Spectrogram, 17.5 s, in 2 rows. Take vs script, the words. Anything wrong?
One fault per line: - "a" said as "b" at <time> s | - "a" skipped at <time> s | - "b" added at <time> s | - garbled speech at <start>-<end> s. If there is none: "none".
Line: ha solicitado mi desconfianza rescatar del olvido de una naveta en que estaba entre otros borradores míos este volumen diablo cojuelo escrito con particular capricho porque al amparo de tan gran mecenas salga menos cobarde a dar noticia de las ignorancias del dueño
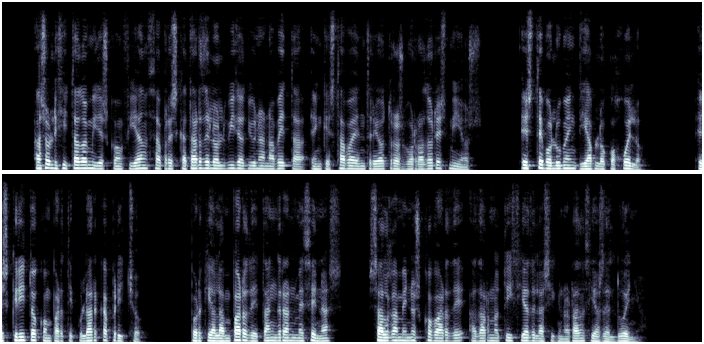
none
